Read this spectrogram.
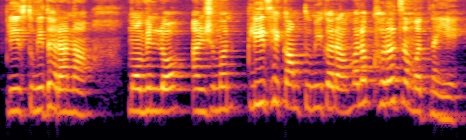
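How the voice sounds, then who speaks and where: A woman's voice: sits high, fairly quick, a bit bright. A woman voicing a whiny, coaxing young schemer. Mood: whining.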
